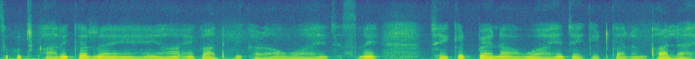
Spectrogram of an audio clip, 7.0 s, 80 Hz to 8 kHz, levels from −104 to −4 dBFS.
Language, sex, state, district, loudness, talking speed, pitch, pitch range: Hindi, female, Chhattisgarh, Korba, -18 LUFS, 200 wpm, 220 Hz, 205-225 Hz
